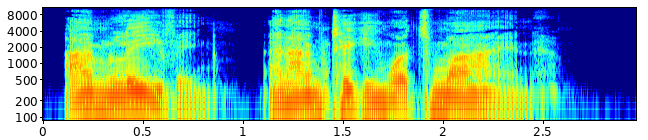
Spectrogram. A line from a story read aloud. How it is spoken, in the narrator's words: growled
